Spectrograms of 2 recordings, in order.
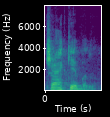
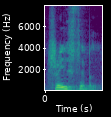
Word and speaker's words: traceable: should be pronounced as trackable but we know that the word is not trackable it is traceable so that is why to keep this c soft we are retaining this e so that the c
